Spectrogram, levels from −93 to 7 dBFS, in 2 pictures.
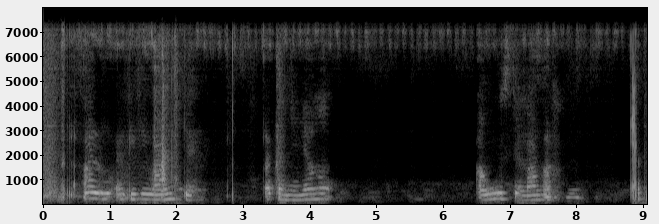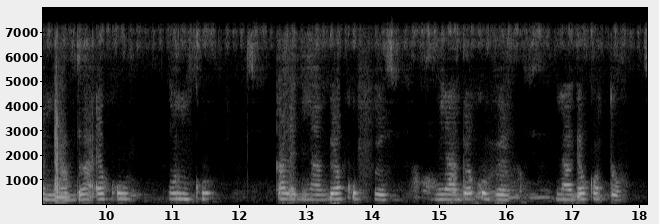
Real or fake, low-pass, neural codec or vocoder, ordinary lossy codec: fake; 7.2 kHz; codec, 44.1 kHz, 2.6 kbps, DAC; Opus, 64 kbps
